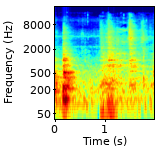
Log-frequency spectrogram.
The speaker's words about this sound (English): Walking down the hallway of the third floor, you hear the servant downstairs answering the door.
